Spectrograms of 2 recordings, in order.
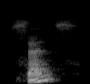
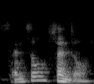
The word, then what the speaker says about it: Senzel: Then we got Nick Sense. If I said his name right? Senzel. Nick Senzel is how you say Nick it.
